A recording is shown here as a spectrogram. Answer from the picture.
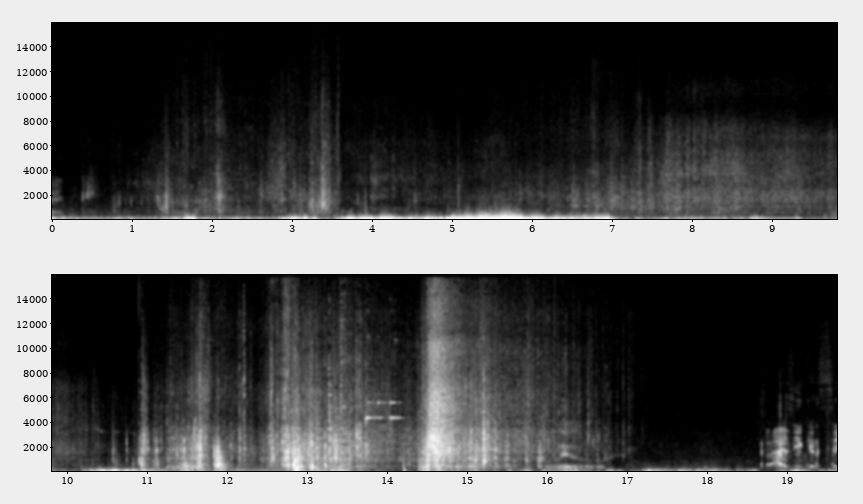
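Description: Wind buffeting the microphone in low gusts. In the second half comes a run of scuffing and rustling noises, the sharpest about three-quarters of the way through.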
